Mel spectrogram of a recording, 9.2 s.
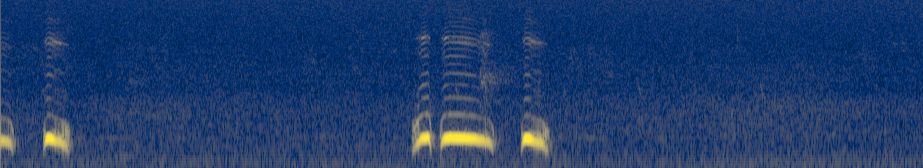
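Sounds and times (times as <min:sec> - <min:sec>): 
Eurasian collared dove calling: 0:00.0 - 0:00.8, 0:04.1 - 0:05.5.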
